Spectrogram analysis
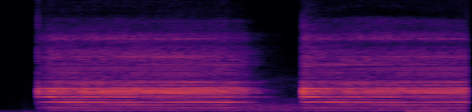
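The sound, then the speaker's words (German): The alarm tone of the KatWarn warning and information system on a smartphone, warning of severe weather and other events: a loud, harsh, buzzing electronic tone blares steadily, dips briefly, then cuts back in abruptly at full strength. No voices. “Es ist der Alarmton des Warn- und Informationssystems KatWarn.”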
